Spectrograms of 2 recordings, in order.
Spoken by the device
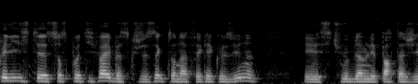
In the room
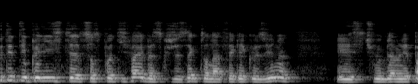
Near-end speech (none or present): none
